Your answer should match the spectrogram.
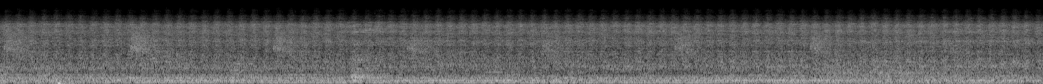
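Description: Steady workshop machinery noise in a steel fabrication shed, a constant rumble with a low hum underneath.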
